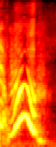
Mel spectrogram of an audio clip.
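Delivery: short, high-pitched whoop; celebratory woo. Real, not acted. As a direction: give a quick high cheer. Pleased the stencil lines up.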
